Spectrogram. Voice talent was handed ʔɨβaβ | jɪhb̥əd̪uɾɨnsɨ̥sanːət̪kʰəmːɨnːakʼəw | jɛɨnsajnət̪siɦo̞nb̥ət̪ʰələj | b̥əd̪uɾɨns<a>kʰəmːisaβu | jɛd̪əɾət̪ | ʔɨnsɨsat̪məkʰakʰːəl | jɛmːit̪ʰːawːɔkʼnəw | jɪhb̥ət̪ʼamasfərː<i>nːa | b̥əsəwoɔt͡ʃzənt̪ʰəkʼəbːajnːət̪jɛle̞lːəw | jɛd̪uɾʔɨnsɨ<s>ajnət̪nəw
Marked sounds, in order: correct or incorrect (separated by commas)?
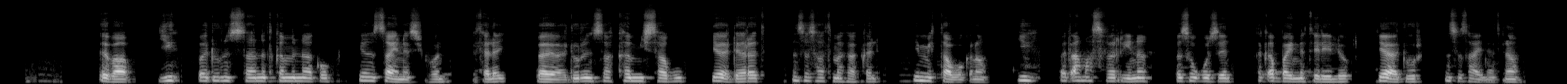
correct, correct, correct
